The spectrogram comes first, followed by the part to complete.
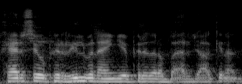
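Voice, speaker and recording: A man's voice: medium pitch, level tone, fairly quick, gravelly, warm tone, lo-fi sound. A young man vlogging casually, teasing friends and family and laughing often. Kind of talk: casual vlog chat.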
